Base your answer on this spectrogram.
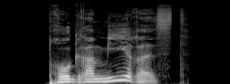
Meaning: second-person singular subjunctive I of programmieren
- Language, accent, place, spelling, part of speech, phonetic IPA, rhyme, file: German, Germany, Berlin, programmierest, verb, [pʁoɡʁaˈmiːʁəst], -iːʁəst, De-programmierest.ogg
